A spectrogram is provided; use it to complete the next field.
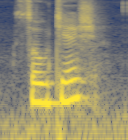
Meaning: competition, contest
- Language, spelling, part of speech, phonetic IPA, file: Czech, soutěž, noun, [ˈsou̯cɛʃ], Cs-soutěž.ogg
